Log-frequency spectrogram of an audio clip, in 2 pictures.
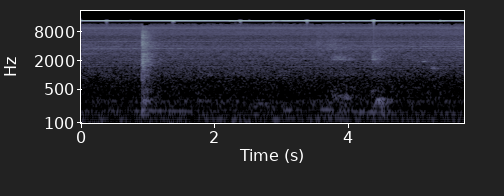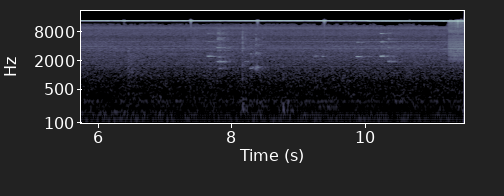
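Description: A microphone gives faint clicks and rustles as it is handled.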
